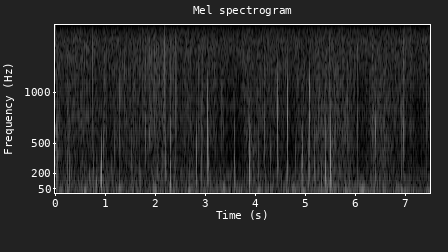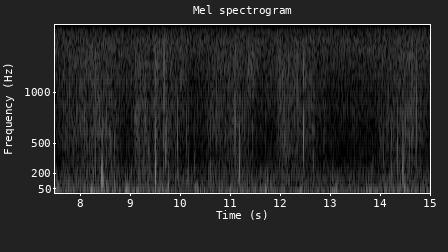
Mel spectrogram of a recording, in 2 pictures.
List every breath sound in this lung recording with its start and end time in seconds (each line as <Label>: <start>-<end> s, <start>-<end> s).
Inhalation: 1.06-2.39 s, 4.84-6.09 s, 7.54-8.77 s, 10.44-11.54 s, 13.83-14.94 s
Exhalation: 0.00-1.00 s, 3.74-4.74 s, 6.23-7.20 s, 9.01-10.23 s, 11.88-12.99 s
